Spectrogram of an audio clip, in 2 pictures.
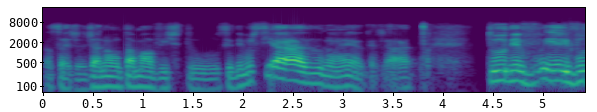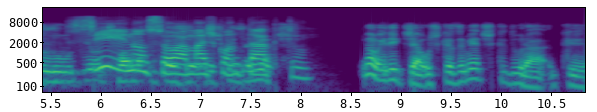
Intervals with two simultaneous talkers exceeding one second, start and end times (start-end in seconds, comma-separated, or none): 5.6-8.0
